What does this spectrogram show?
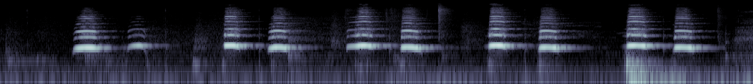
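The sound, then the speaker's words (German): A recorder plays the two-note cuckoo call five times in a steady falling pattern, each pair clear and breathy, alone, with a brief knock near the end. “Und den Kuckuck kann ich.”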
